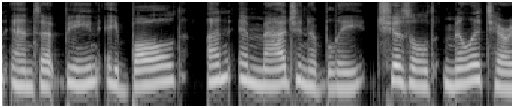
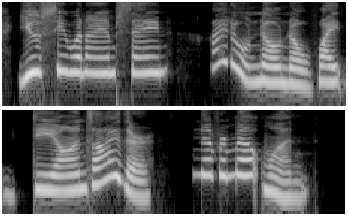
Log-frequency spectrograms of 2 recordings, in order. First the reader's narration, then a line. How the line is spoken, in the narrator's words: he yells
